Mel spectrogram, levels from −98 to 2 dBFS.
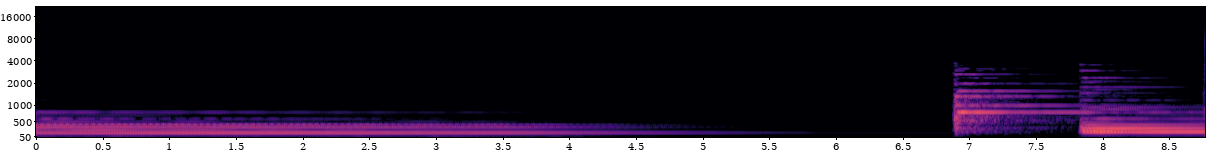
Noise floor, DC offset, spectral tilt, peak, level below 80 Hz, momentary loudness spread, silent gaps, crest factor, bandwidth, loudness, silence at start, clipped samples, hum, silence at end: under -90 dBFS; under 0.1%; -6.5 dB/octave; -28 dBFS; -86 dBFS; 19 LU; none; 18 dB; 3.7 kHz; -45 LUFS; 0 s; under 0.1%; none; 0 s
